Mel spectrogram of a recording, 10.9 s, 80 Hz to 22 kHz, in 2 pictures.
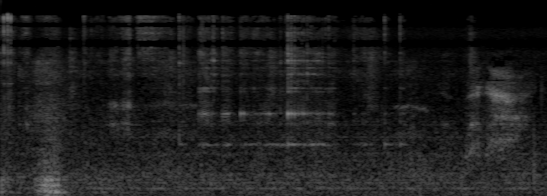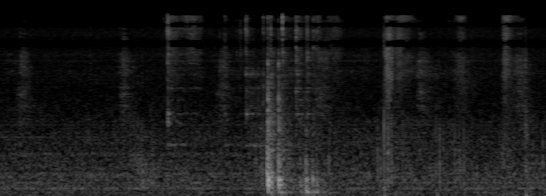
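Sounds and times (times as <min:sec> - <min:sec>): tumbler knocking on tabletop: 0:07.9 - 0:08.8.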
